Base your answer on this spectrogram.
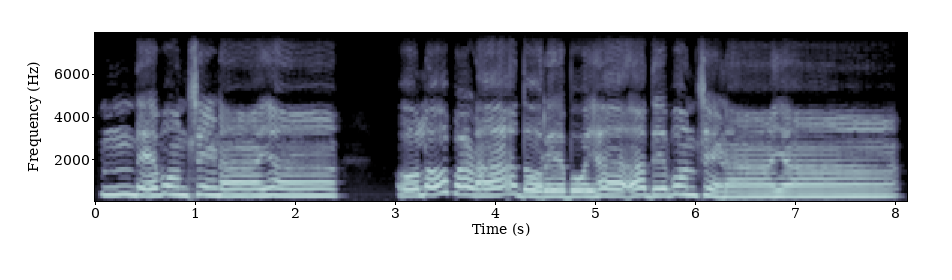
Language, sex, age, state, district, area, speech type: Santali, female, 60+, Jharkhand, Bokaro, rural, spontaneous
